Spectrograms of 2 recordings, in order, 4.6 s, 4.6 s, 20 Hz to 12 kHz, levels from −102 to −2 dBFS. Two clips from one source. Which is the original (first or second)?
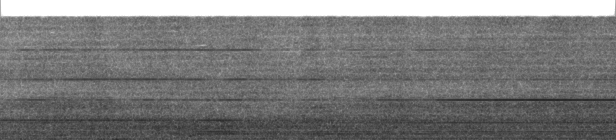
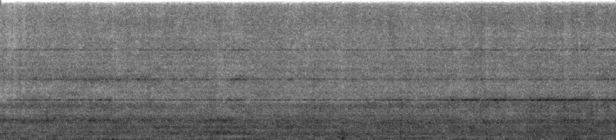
first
